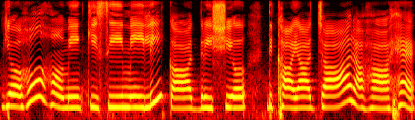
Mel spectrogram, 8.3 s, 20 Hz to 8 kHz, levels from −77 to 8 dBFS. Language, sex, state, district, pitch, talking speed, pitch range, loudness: Hindi, male, Punjab, Fazilka, 245 Hz, 70 wpm, 235-260 Hz, -13 LUFS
